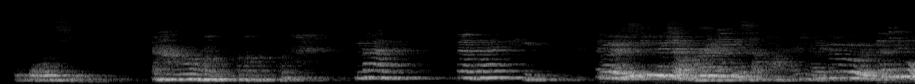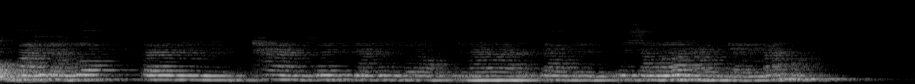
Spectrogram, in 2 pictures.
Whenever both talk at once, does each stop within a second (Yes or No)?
No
